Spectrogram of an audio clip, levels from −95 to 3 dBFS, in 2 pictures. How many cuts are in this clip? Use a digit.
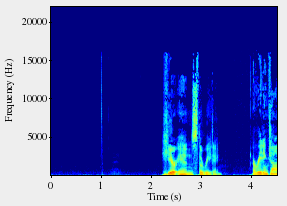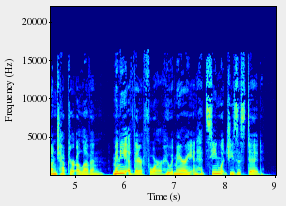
5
